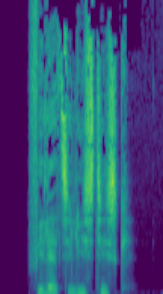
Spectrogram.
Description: Udtale [ filatəˈlisdisg ]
